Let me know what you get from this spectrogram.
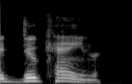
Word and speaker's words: Duquesne: How did you pronounce the university? – What did I say? DeQuincy? – It's actually Duquesne.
